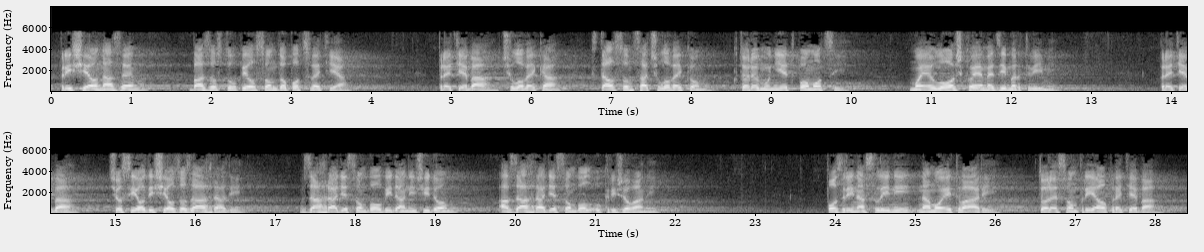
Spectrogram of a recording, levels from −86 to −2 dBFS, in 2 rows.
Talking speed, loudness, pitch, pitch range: 110 wpm, -16 LUFS, 135 Hz, 130-140 Hz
